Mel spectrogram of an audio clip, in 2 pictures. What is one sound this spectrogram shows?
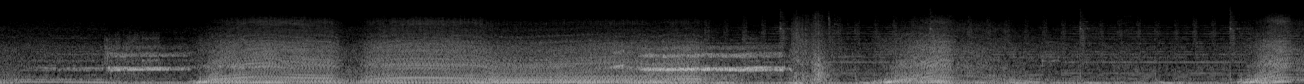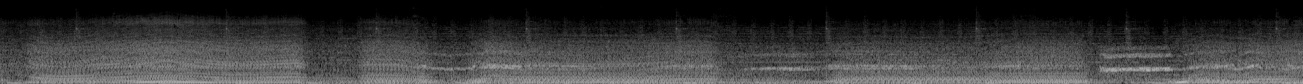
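Tyres squeal as a car slides around corners.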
